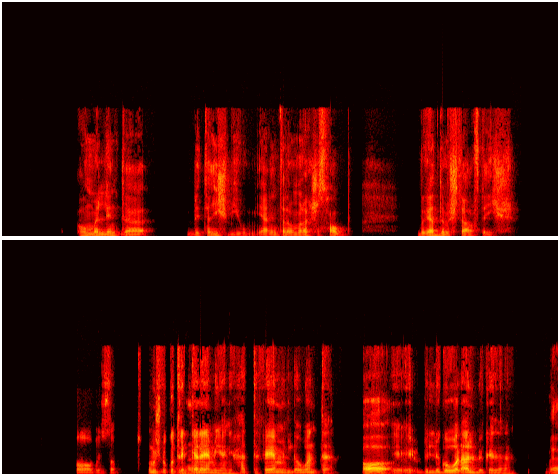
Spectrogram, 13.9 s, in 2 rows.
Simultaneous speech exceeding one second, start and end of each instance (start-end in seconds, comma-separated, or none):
none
